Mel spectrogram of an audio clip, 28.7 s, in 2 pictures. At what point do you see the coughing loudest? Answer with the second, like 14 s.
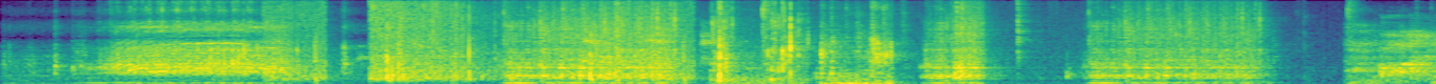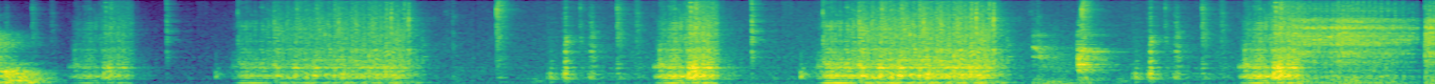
14 s.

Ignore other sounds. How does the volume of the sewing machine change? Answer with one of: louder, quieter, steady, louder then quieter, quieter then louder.
quieter then louder.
